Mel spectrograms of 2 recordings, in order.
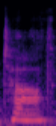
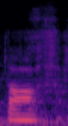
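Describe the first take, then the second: First: The word begins with a plain t sound. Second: The word begins with a th sound. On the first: This is how other people say it. "they pronounce it Toth" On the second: This is the speaker's own way of saying it. "but I, I pronounce it Thoth"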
